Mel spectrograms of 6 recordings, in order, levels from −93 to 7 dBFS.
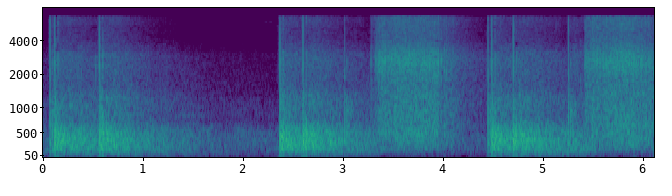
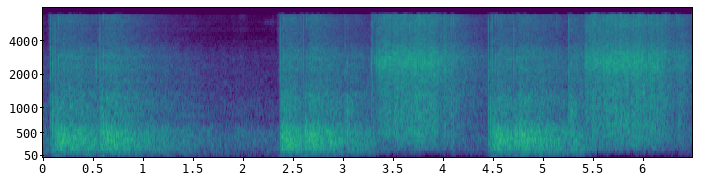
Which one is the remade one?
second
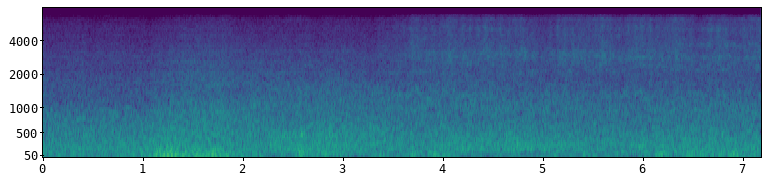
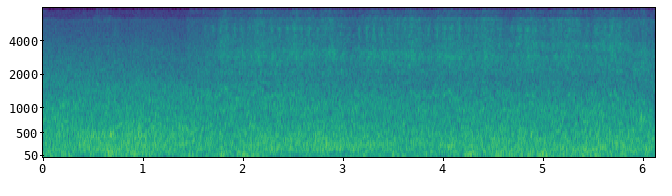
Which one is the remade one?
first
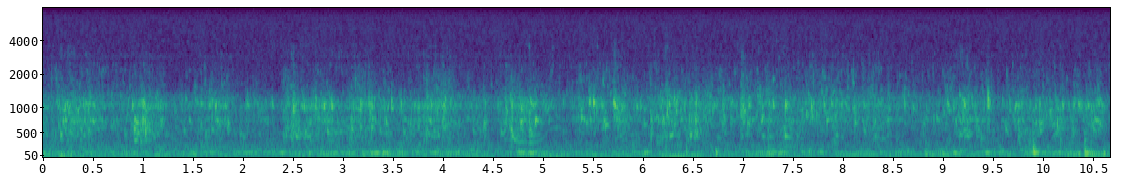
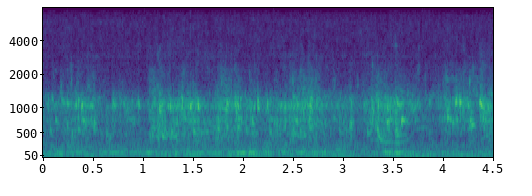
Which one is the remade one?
second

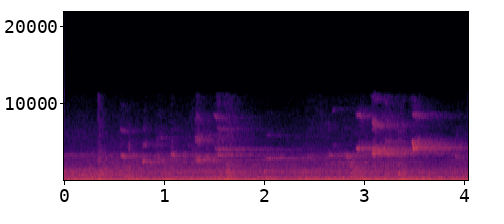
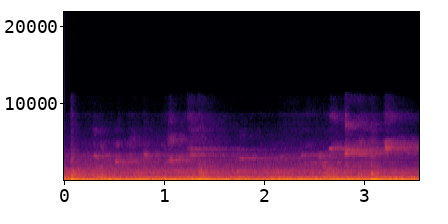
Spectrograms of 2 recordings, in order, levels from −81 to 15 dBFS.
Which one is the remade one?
second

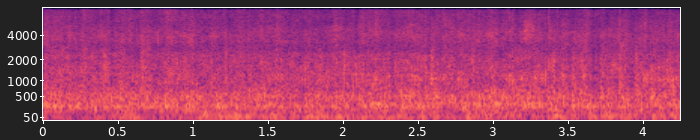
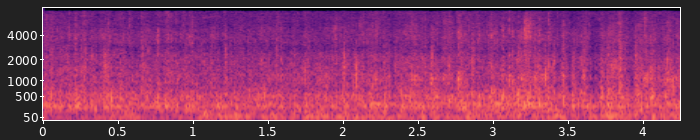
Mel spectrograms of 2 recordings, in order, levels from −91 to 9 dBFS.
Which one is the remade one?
first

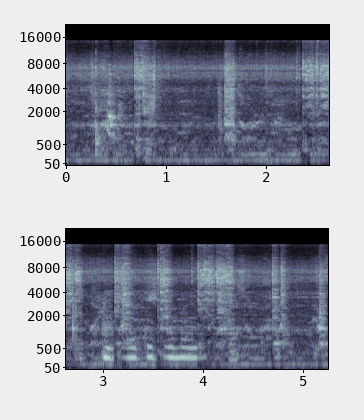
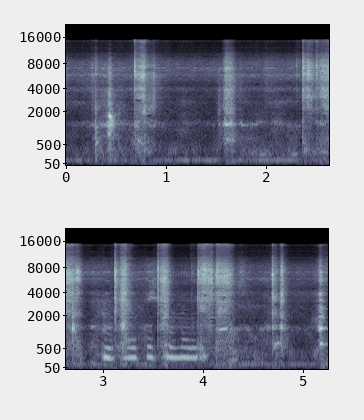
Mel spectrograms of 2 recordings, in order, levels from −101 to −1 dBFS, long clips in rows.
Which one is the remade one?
second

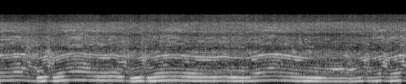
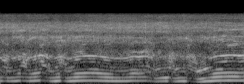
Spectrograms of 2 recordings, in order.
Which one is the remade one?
second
